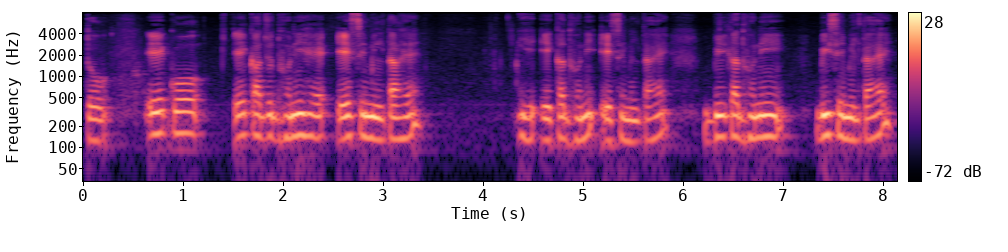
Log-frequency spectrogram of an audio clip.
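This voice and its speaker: A man's voice: medium pitch, flat delivery, measured pace, mellow. A man teaching a beginner English phonics lesson, patiently repeating each sound.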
